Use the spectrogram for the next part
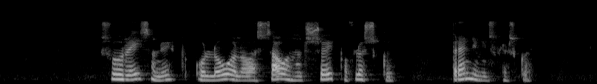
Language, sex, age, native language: Icelandic, female, 40-49, Icelandic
